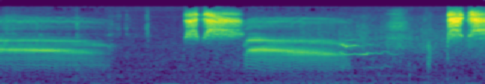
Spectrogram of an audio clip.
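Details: Hungry, friendly stray cat, large and fluffy, out on a cold winter street; two drawn-out plaintive meows, the second sliding downward, with sharp rustling noises between and after.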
